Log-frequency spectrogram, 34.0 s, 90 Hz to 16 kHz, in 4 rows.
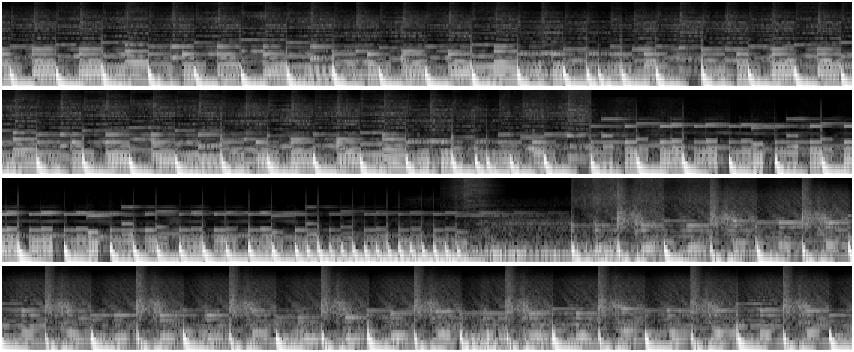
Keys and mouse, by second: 1.1 KP_1, 4.7-7.7 drag, 7.7 z, 8.8 Tab, 9.1 click, 9.3 c, 10.4 click, 11.7-15.5 right drag, 12.6 c, 15.5 c, 16.7 click, 17.2 click, 17.2 c, 18.3-19.4 drag, 19.5 ctrl+z, 20.3 s, 22.6 z, 24.6 z, 24.7 x, 25.5 c, 26.8 c, 28.3 r, 29.7-31.1 right drag, 30.3 c, 32.0 c, 33.3 right click, 33.4 Tab, 33.8 z.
